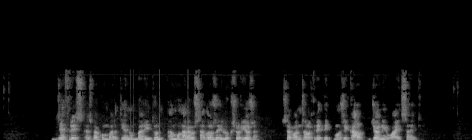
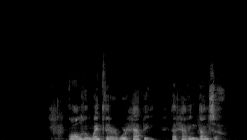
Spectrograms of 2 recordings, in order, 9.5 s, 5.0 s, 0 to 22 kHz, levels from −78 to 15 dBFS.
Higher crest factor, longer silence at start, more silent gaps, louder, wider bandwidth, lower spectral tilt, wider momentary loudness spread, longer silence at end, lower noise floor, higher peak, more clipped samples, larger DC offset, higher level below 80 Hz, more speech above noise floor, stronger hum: about the same, 18 dB vs 18 dB; about the same, 1.05 s vs 1 s; neither; first, -20 LUFS vs -30 LUFS; about the same, 11.5 kHz vs 12.5 kHz; about the same, -5.5 dB/octave vs -5.5 dB/octave; second, 6 LU vs 17 LU; first, 1.15 s vs 0.5 s; second, -74 dBFS vs under -90 dBFS; first, -2 dBFS vs -12 dBFS; neither; neither; first, -54 dBFS vs -70 dBFS; second, 55 dB vs over 61 dB; neither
